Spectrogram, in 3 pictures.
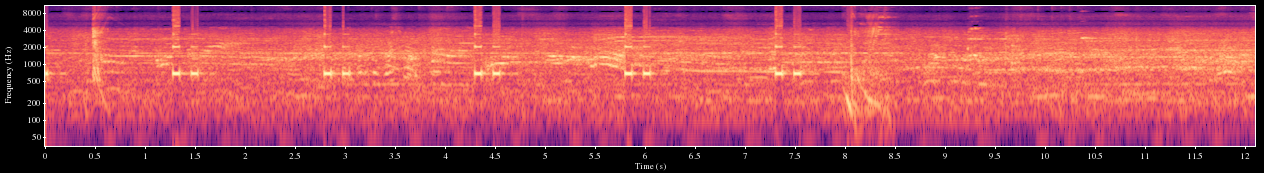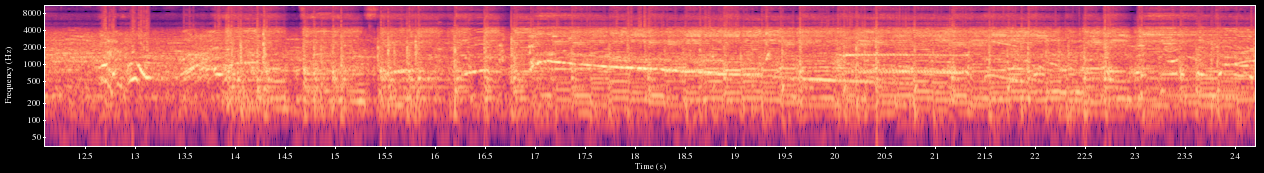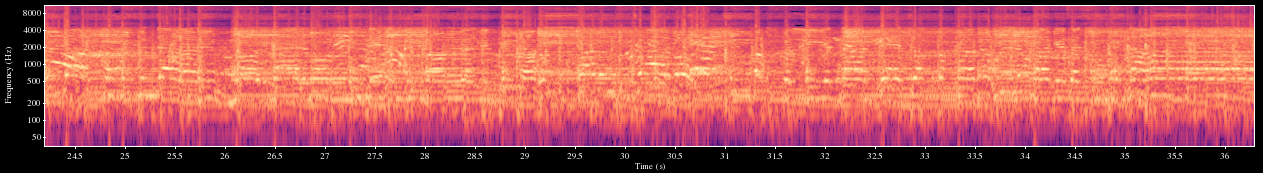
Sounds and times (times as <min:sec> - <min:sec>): Music: 0:13.8 - 0:36.2.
